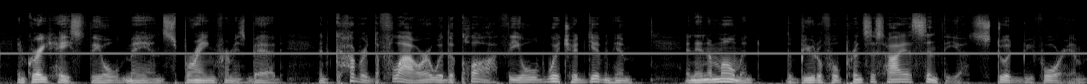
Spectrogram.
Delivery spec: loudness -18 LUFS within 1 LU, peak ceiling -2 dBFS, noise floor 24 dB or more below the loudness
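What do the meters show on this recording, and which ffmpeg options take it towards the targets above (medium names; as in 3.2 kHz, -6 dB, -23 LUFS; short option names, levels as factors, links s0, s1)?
steady tone 1.6 kHz; tone level -34 dBFS; loudness -26.0 LUFS; peak level -5.0 dBFS; loudness target -18.0 LUFS
-> -af "bandreject=f=1600:w=30"
-af "volume=2.51,alimiter=limit=0.794:level=0:latency=1"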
